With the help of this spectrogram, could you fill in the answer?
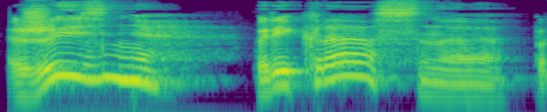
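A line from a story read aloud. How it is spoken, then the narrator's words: Cooing. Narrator (Russian): проворковал он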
